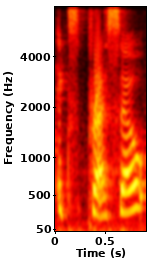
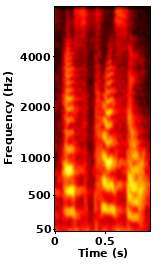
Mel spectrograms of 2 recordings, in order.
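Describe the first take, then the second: First: The word begins with an 'ex' sound. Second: The word begins with an 'ess' sound. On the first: The speaker calls it wrong. "it's not espresso. It doesn't have X" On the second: The speaker calls it right. "The correct pronunciation is just the way it is spelled"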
